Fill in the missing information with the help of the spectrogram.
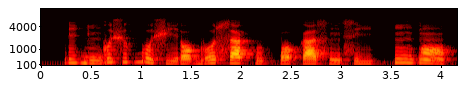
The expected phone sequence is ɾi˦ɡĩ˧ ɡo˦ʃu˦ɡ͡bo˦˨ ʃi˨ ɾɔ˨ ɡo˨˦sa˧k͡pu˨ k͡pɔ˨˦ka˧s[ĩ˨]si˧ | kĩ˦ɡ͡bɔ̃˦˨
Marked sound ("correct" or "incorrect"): correct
